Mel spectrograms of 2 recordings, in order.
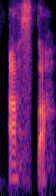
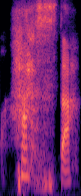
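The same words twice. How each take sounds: First: The h at the start is silent. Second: The h at the start is sounded. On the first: The speaker calls it right. "it's a silent H" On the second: The speaker calls it wrong. "It's not hasta"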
